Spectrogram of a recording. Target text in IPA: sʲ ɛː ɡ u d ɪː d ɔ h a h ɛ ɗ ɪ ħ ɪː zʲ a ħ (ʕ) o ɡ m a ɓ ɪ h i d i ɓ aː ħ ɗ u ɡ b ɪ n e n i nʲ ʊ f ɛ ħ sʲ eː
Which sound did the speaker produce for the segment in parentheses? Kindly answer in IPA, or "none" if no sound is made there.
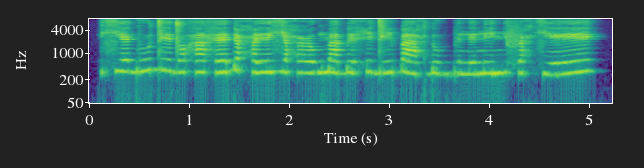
ʕ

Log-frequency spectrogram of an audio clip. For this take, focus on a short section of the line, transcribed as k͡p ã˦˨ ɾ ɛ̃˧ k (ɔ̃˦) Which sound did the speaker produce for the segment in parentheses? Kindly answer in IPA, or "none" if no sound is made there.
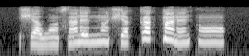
ɔ̃˦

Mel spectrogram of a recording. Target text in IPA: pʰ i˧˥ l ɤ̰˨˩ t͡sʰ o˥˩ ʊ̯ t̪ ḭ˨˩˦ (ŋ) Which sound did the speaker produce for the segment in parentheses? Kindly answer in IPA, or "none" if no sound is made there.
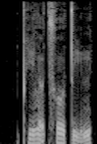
n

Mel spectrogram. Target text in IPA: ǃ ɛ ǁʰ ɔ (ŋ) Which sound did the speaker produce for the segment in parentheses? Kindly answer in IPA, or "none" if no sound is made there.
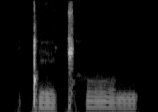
ŋ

